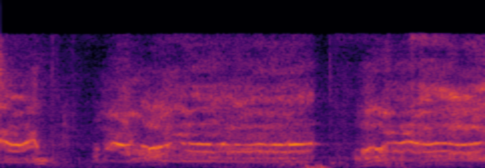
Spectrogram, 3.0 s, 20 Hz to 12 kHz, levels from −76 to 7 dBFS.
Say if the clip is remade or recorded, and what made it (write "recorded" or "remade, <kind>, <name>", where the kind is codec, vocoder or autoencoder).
remade, autoencoder, DAC-VAE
